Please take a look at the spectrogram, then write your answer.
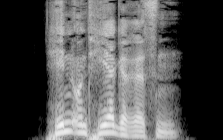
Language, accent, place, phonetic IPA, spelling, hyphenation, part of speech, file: German, Germany, Berlin, [ˈhɪn ʊnt ˈheːɐ̯ɡəˌʁɪsn̩], hin- und hergerissen, hin- und her‧ge‧ris‧sen, verb / adjective, De-hin- und hergerissen.ogg
- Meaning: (verb) past participle of hin- und herreißen; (adjective) torn (unable to decide, in a state of reduced abstract unity or coherence)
